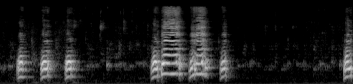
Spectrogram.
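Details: Boris Brown hen, after laying her first-ever egg (4 December 2016), gives three quick clucks, then three loud drawn-out squawking cackles and one more after a pause: an egg song, boasting that she has just laid.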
